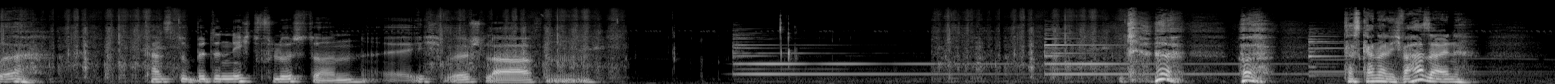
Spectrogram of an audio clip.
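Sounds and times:
speech: 0:00.0 - 0:00.5, 0:01.5 - 0:05.8, 0:11.6 - 0:12.8, 0:13.5 - 0:14.8
church bells ringing at night in the countryside: 0:07.4 - 0:09.4, 0:10.0 - 0:15.5.

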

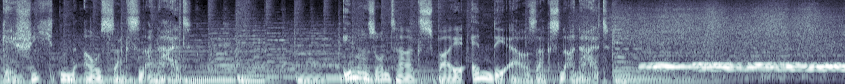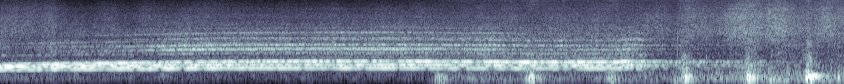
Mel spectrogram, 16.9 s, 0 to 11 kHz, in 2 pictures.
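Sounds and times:
speech: 0:00.1 - 0:02.3, 0:03.4 - 0:06.9
steam locomotive whistle on the Nordhausen to Wernigerode railway in Germany: 0:06.3 - 0:16.5.

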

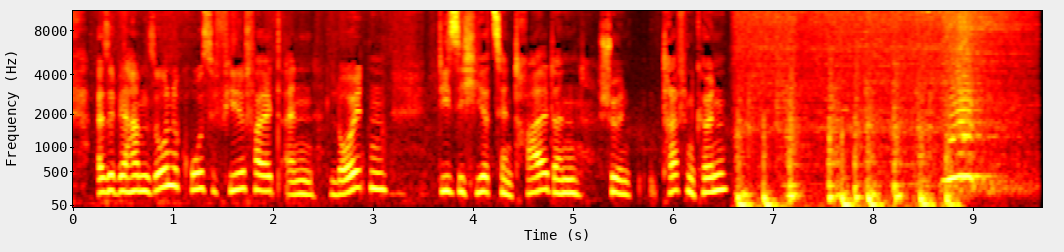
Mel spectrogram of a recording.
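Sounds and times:
speech: 0:00.3 - 0:07.0
steam train chuffing climbing a steep railway line to the Rennsteig in Germany: 0:06.6 - 0:09.6
rising whistle-like tone: 0:08.7 - 0:09.6.

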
